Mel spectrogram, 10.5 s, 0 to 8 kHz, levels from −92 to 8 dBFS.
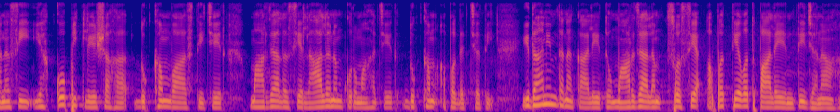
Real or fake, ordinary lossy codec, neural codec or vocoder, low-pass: fake; none; codec, 16 kHz, 16 kbps, FunCodec, trained on Chinese and English, 50 frames a second; 7.2 kHz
